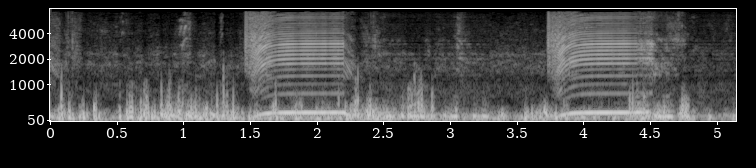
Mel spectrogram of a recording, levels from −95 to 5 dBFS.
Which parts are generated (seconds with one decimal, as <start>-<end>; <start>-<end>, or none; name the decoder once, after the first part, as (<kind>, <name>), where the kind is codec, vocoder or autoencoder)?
2.5-3.3 (vocoder, HiFi-GAN); 4.4-5.2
